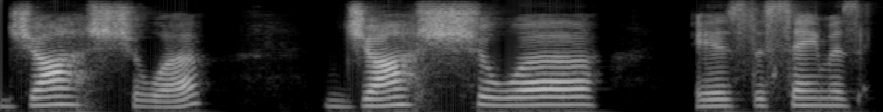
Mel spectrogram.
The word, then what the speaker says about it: Joshua: You notice the U sounds like a schwa. Joshua, but you do hear a little W in between them. Joshua.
